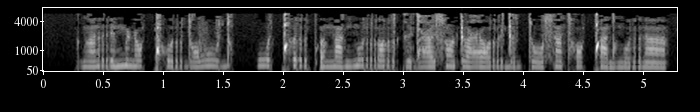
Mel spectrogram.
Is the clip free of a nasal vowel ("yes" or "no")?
no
